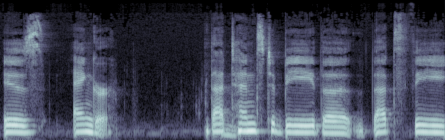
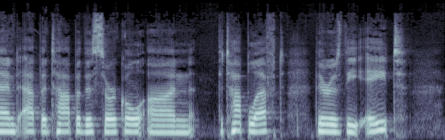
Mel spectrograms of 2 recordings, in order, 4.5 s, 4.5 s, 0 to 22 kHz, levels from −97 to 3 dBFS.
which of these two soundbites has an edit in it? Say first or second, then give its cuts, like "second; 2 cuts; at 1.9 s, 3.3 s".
second; 1 cut; at 2.1 s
